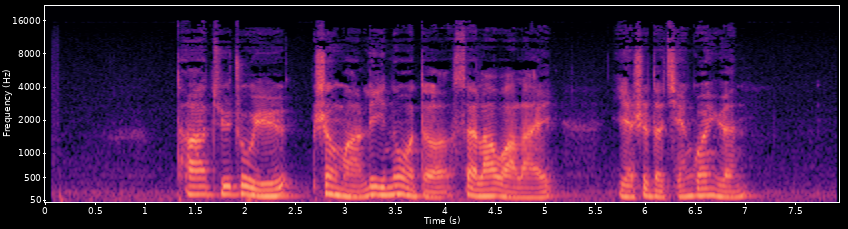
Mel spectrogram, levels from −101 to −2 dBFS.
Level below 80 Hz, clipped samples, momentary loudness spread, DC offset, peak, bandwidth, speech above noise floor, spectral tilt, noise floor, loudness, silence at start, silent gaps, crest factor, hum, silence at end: -56 dBFS; under 0.1%; 9 LU; under 0.1%; -10 dBFS; 15.5 kHz; 30 dB; -5.5 dB/octave; -55 dBFS; -26 LUFS; 0.15 s; none; 18 dB; none; 0.8 s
